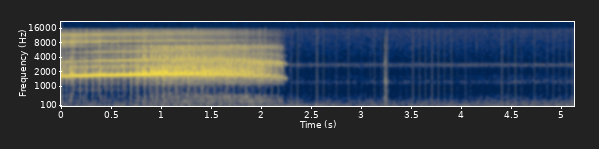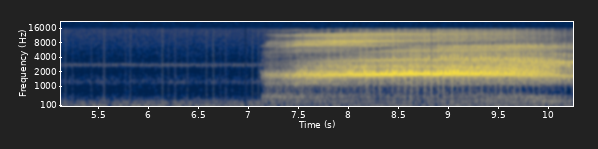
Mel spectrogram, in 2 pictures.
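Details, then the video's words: Barn owls at a nest box, where a male courts a new mate three days after his partner's death, with his fledgling present. Two harsh, drawn-out screeches are separated by five quiet seconds. "Male Barn Owl Moves On Quickly: Courting a New Mate Next to Its Kid, 3 Days After His Wife's Death"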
